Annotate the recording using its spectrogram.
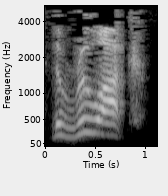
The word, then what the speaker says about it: Ruach: The spirit of creation, if you're following along your outline, is called the Ruach Elohim. The Ruach Elohim, and Ruach is spelled R-U-A-C-K.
